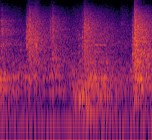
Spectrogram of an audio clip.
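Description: Thuds and swishes of a handheld phone's microphone being knocked and rubbed, over faint music.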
